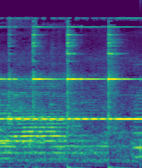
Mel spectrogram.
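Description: A Buddhist bowl bell ringing with a long, clear sustained tone, joined by sharp strikes about twice a second, over a monk's chanting.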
